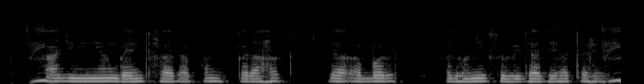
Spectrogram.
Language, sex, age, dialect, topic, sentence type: Chhattisgarhi, male, 18-24, Northern/Bhandar, banking, statement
